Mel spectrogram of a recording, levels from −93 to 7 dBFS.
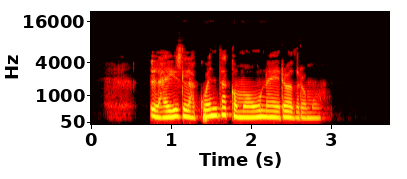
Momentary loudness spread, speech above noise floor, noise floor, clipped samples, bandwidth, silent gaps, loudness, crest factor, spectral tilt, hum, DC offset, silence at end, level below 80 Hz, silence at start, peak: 10 LU; 31 dB; -51 dBFS; under 0.1%; 7.2 kHz; none; -21 LUFS; 16 dB; -8 dB/octave; none; under 0.1%; 0.85 s; -68 dBFS; 0.75 s; -6 dBFS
